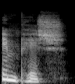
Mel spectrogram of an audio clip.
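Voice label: "impish", British English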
